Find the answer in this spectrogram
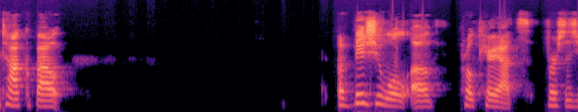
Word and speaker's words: prokaryotes: This little illustration up here shows you that prokaryotes, pro rhymes with no, both of them have a cell membrane, both of them have DNA, both of them have ribosomes.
